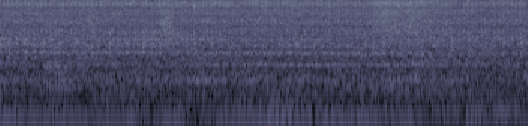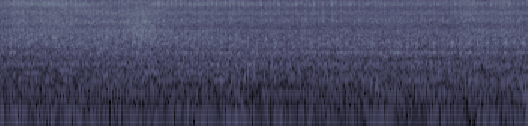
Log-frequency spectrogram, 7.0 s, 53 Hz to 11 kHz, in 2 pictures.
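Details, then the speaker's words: Honda Civic at idle after replacing the water pump whose bearing was making noise, with fans running to settle the coolant: steady, even idle with a smooth low hum and faint hiss, no whir or bearing rumble left. "Start करने के बाद मैंने आपको आवाज़ सुना दी है। गाड़ी हमारी बिल्कुल 10/10 ओके हो चुकी है।"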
